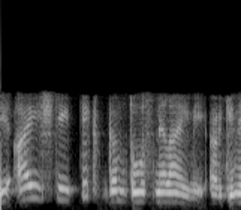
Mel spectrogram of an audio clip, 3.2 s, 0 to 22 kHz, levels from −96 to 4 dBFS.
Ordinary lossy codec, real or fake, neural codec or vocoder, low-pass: MP3, 24 kbps; fake; codec, 16 kHz, 0.9 kbps, LongCat-Audio-Codec; 3.6 kHz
